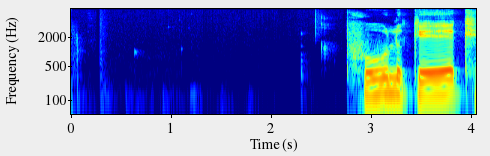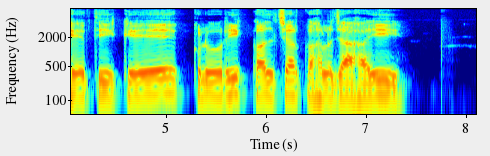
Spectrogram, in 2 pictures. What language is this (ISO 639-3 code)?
mag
